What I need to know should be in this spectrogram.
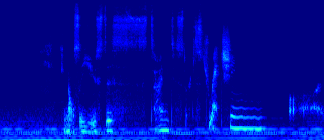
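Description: A young woman whispers softly, close to the microphone.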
